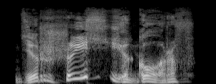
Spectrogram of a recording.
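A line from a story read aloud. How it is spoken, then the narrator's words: Growled. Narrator (Russian): прорычала Завьялова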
